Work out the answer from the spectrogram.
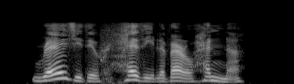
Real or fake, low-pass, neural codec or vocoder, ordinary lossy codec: real; 7.2 kHz; none; MP3, 64 kbps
